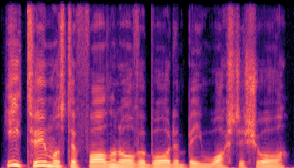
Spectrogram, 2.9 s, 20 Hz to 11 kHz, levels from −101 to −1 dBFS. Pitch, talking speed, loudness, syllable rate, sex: 140 Hz, 205 wpm, -15 LUFS, 5.3 syllables/s, male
